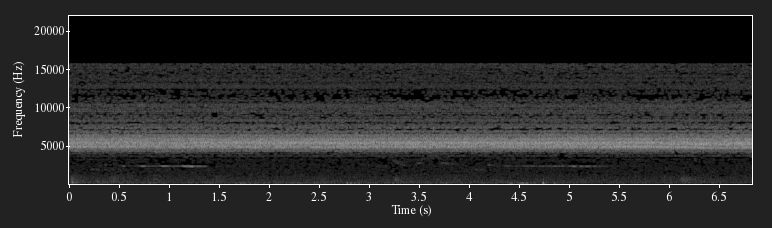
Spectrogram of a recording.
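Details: Continuous piercing buzz of a Christmas beetle (Anoplognathus) in South African bushveld, recorded in real time, with faint thin whistles of a distant bird and low soft rustles beneath.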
